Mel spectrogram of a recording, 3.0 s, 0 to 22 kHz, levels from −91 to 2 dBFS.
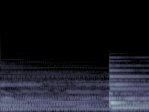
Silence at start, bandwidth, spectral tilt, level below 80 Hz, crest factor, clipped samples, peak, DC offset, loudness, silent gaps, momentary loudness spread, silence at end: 0 s; 3.2 kHz; -11 dB/octave; -66 dBFS; 18 dB; under 0.1%; -20 dBFS; under 0.1%; -39 LUFS; none; 17 LU; 0 s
